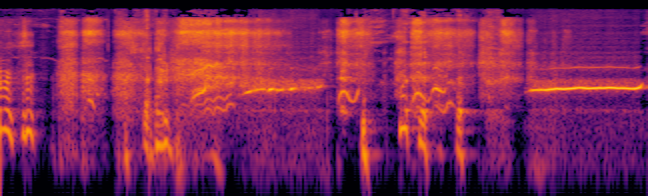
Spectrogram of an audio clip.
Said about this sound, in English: Just whistling, he's fucking whistling. I'm just whistling to a cup. He's whistling.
